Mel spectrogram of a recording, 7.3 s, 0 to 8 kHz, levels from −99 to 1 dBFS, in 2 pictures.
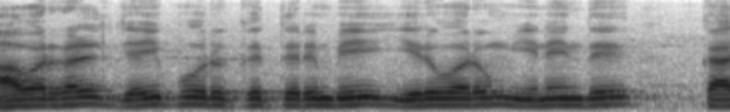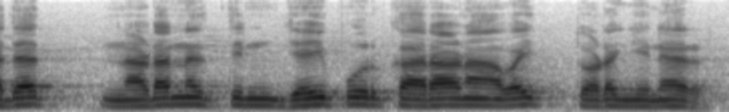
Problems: constant background noise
